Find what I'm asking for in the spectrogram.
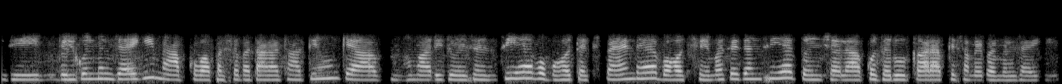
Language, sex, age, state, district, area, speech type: Urdu, female, 30-45, Uttar Pradesh, Aligarh, rural, conversation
